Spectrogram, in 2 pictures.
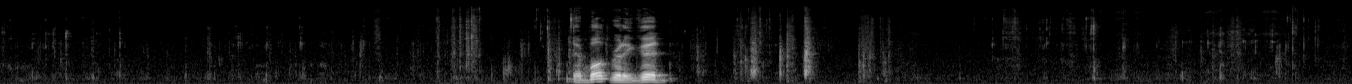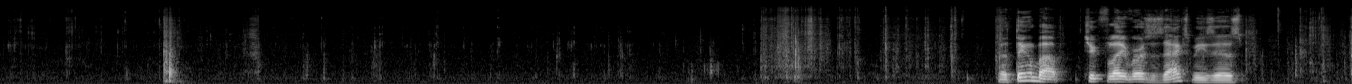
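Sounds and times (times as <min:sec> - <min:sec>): person chewing crunchy food: 0:00.0 - 0:05.6, 0:09.8 - 0:23.4.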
